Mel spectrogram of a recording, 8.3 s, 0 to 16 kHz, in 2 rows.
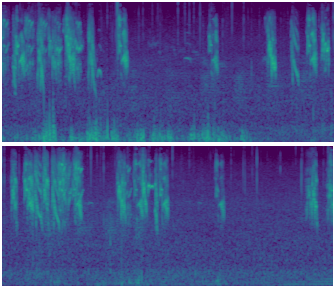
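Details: Sparrows coming to a hand to be fed at a Tenmangu shrine, 29 January 2024. Dense high chirping overlaps, with low rustling and handling noise in the first three seconds, then spaced chirps.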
